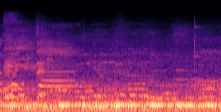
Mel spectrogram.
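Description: Live music from a stage performance, with a steady low note running underneath and a plucked-string sound.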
